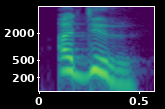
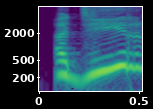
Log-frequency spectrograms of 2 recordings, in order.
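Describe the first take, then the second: First: The second vowel is kept short. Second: The second vowel is drawn out long. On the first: The speaker calls it right. "अजिर कहा" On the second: The speaker calls it wrong. "अजीर नहीं कहा"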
